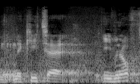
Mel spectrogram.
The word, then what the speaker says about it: Nikita Ivanov: And we've also got on the panel Nikita Ivanov, is that how you pronounce it?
